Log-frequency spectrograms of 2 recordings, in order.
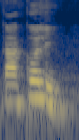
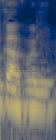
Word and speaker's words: কাকলি: তারপরে কি বলছে দেখ অধনির পরে যদি উ অথবা সরি অথবা ইকার উকার থাকে তাইলে কি হবে তাইলে ওযে স উচ্চার মানে অ থাকবে না ও হয়ে যাবে দেখ কি বলছে কাকলি ফার্নিচার না কাকলি এটা ফার্নিচার না এটা শুধু কাকলি ঠিক আছে কাকলি তারপরে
